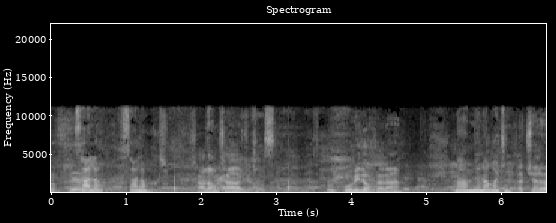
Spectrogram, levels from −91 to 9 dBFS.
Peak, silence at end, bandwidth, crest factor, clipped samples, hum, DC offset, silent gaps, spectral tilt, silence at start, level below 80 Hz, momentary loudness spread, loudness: -6 dBFS; 0 s; 11.5 kHz; 18 dB; under 0.1%; none; under 0.1%; none; -4.5 dB/octave; 0 s; -56 dBFS; 15 LU; -24 LUFS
